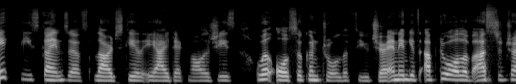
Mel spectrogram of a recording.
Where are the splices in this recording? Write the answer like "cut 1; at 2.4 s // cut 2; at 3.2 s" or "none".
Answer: cut 1; at 4.1 s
